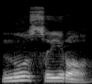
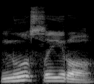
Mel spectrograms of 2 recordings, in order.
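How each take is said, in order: The two takes are said the same way.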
